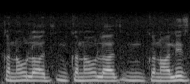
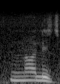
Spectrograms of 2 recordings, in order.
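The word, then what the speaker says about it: knowledge: क्योंकि के साइलेंट है के का प्रोनाउंस नहीं करना है नॉलेज नॉलेज लिखा है ना इसको बहुत से बच्चे कन नॉलेज पढ़ते हैं या कुछ पढ़ते हैं ठीक है तो इसमें के क्या है मुक है साइलेंट है के आप भूल जाइए उसको प्रोनाउंस उसका प्रोनाउंस मत करिए सीधे आप इसको नॉलेज पढ़िए ठीक है यह हमेशा ध्यान रखना है एन से पहले अगर कहीं भी के आ जाता है तो के साइलेंट हो जाता है मख हो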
